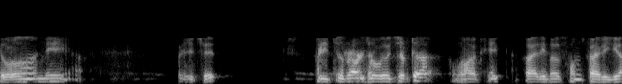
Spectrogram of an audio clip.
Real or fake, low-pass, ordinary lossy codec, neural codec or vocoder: fake; 3.6 kHz; MP3, 32 kbps; codec, 24 kHz, 1.5 kbps, HILCodec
